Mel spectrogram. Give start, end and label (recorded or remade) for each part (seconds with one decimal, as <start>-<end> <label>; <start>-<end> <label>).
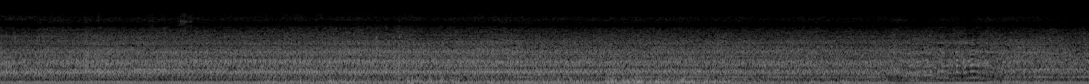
0.0-8.9 recorded; 8.9-10.1 remade; 10.1-10.9 recorded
